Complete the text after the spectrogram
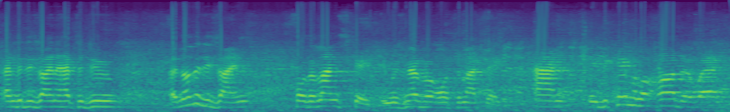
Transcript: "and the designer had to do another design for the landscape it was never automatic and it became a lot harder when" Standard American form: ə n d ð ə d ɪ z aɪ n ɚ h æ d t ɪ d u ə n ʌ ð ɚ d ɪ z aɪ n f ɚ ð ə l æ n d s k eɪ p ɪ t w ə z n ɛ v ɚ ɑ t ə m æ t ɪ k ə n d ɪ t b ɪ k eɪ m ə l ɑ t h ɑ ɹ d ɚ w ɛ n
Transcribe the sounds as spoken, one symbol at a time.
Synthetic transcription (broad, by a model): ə n ð ə d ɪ z aɪ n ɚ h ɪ d t ɪ d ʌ ə n ʌ ð ɚ d ɪ z aɪ n f ɚ ð ə l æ n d s k eɪ p ɪ t w ə z n ɛ v ɚ ɑ t ə m æ t ɪ k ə n ɪ t b ɪ k eɪ m ə l ɑ t h ɑ ɹ d ɚ w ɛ n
